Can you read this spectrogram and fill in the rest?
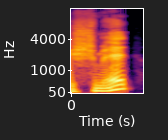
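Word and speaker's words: Szmyt: his NFL debut, Andre Schmidt, something along those Schmidt, it's spelled like SC like it does not look like Schmidt.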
